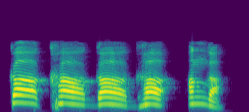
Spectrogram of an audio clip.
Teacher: इनको बोलते समय ध्वनि कंठ से आ रही है, और कहीं पर भी जीभ एक्शन नहीं ले रही है। क, ख, ग, घ, अंगा, जीभ आपकी कहीं भी टच नहीं करेगी, इसलिए कंठव्य है।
